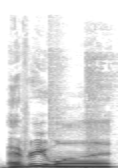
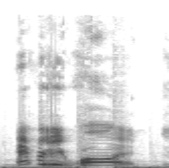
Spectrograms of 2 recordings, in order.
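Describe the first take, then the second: First: It is said without the character's voice. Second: It is said in the character's put-on voice.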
